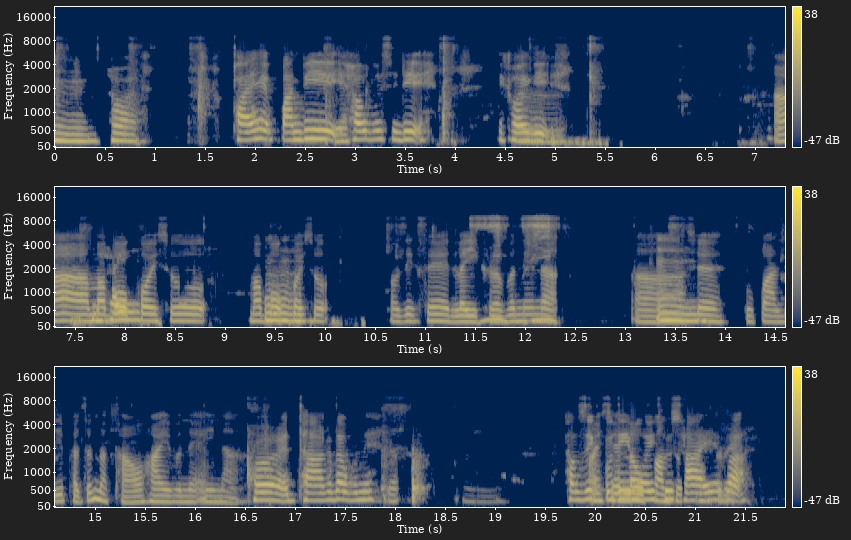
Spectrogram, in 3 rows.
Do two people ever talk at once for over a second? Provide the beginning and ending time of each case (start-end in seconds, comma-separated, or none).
20.0-21.4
